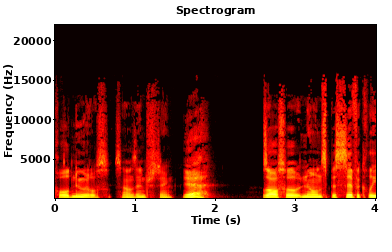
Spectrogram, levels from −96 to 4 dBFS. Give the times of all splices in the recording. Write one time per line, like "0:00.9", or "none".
0:02.6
